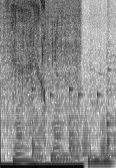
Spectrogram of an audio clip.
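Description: Cartoon water-spray sound effect: a loud, steady hiss of a hose jet that cuts off suddenly about one and a half seconds in, over background music.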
